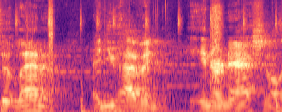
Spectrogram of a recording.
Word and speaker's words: Atlanta: When it's spelled, it's like Atlanta. Right. But we don't say the T. It's Atlanta.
